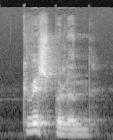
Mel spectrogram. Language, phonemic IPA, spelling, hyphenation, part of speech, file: Dutch, /ˈkʋɪs.pə.lə(n)/, kwispelen, kwis‧pe‧len, verb, Nl-kwispelen.ogg
- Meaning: to wag (one's tail)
